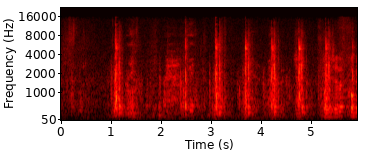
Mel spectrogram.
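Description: Hands press rhythmically on a training manikin's chest with soft thumps and clicks.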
